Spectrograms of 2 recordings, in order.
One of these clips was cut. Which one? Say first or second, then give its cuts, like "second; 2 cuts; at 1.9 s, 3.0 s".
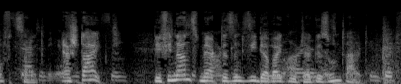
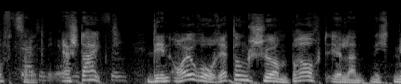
second; 1 cut; at 1.4 s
